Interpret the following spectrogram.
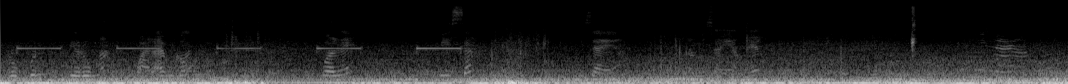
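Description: Steady low rumble of a car cabin, with the car's warning chime beeping about once a second, five short beeps that stop about four and a half seconds in. Quiet voices talk over it.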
